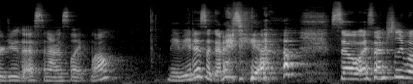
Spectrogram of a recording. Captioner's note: laughs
